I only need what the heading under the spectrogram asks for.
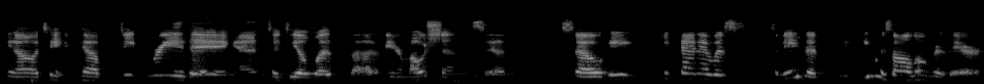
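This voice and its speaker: An older woman hosting an informal book discussion, reflective and halting as she talks. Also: medium pitch, bright, forceful tone, no room sound, low-quality recording. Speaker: host of story discussion.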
